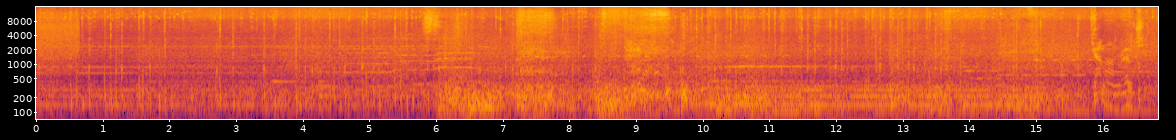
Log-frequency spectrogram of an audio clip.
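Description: Horse Roach trotting in The Witcher 3 video game, a steady clip-clop of hooves on ground with rhythmic hoofbeats, growing louder midway with some rustling, a voice talking in the game.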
